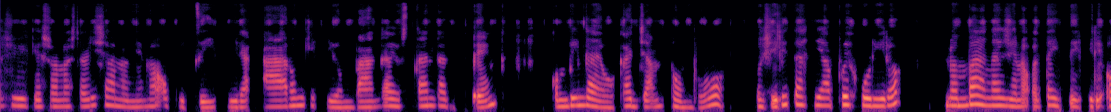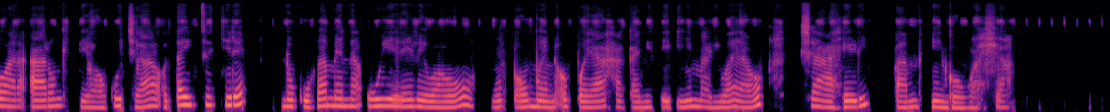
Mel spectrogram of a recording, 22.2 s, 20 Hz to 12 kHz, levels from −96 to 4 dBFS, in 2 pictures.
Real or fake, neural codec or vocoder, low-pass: fake; codec, 24 kHz, 3.1 kbps, DualCodec; 10.8 kHz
